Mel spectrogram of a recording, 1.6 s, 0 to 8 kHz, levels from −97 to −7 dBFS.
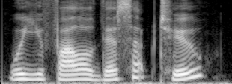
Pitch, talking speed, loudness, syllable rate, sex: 185 Hz, 230 wpm, -16 LUFS, 5.3 syllables/s, female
